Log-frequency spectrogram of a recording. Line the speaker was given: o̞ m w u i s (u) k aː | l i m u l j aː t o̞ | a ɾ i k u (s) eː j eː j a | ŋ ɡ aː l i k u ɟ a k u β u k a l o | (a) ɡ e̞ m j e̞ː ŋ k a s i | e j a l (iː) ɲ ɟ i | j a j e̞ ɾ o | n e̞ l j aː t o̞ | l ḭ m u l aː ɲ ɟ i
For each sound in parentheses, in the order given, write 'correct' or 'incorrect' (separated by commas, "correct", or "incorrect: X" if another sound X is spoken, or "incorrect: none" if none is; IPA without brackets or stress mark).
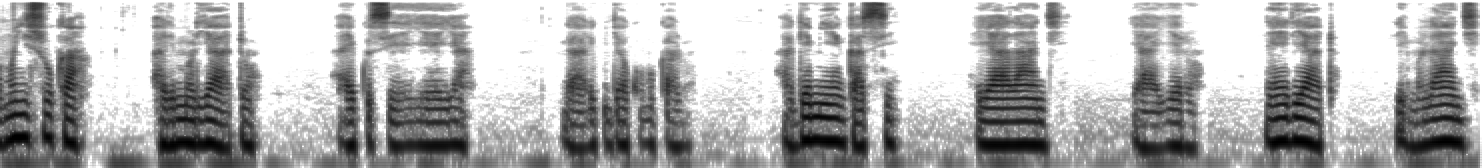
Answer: correct, correct, correct, incorrect: aː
